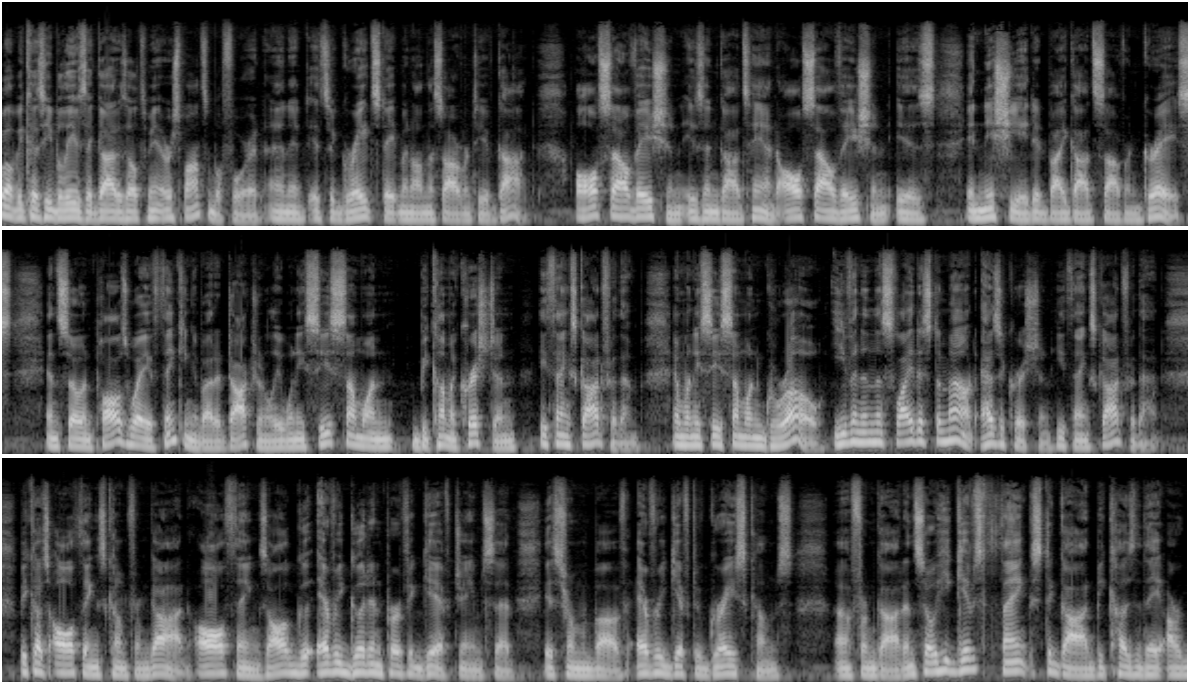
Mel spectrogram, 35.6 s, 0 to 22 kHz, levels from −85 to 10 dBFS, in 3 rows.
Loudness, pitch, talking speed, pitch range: -15 LUFS, 95 Hz, 195 wpm, 85-110 Hz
